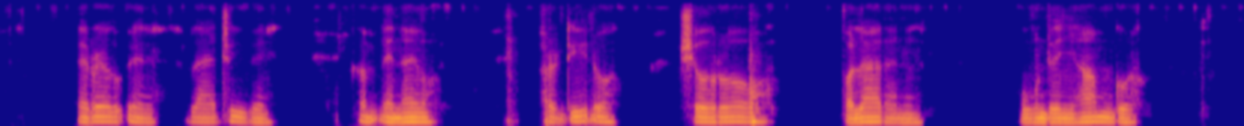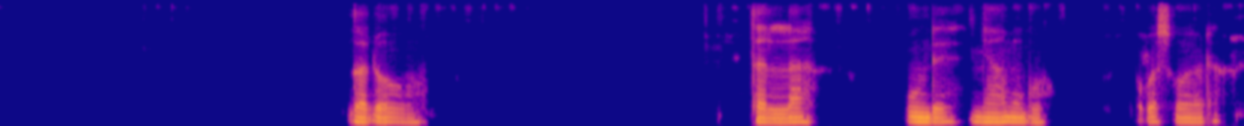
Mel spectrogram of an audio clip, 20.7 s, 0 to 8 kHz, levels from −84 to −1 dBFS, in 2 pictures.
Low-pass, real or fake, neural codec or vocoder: 7.2 kHz; fake; codec, 16 kHz, 0.8 kbps, ZipCodec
